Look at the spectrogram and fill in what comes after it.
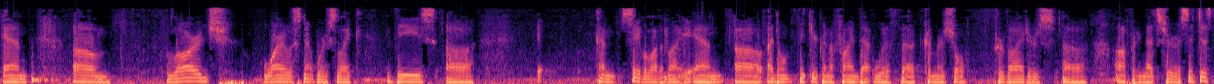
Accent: Portland, Oregon, United States; I'm from Portland, Oregon.

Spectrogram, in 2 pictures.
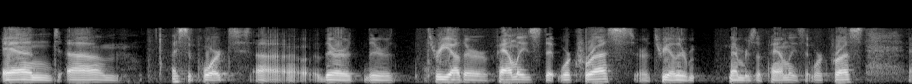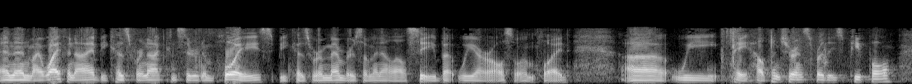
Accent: New York, United States; I grew up in New York in the public system.

